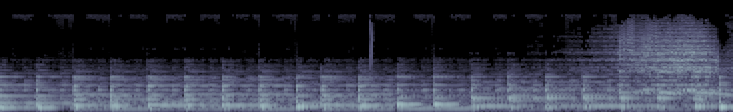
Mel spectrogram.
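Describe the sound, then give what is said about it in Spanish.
An upbeat pop track plays on the radio with a steady pulsing beat and bright layered synth chords, loud, with a swelling wash of sound near the end and no voices. “Vaya discazo que suena así de bien aquí en Más Tarde.”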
